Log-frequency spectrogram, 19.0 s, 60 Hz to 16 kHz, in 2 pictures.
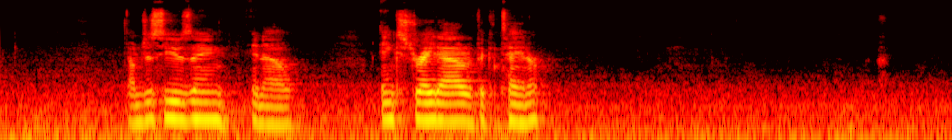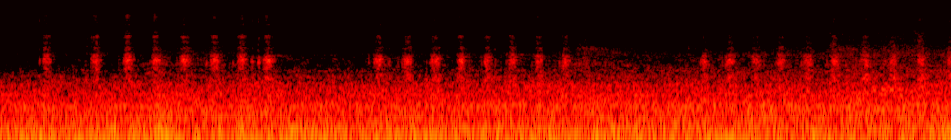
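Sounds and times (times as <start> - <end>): dip pen scratching on paper: 9.8 - 12.4, 13.1 - 15.5, 16.4 - 19.0.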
